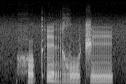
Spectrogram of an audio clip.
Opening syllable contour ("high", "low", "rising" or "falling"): rising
